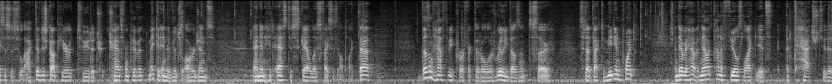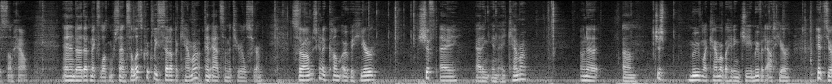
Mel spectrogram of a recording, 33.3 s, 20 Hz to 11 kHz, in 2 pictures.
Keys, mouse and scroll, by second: 0.1-3.6 drag, 3.6 scroll, 3.9 middle click, 4.2 scroll, 4.7 middle click, 5.0 scroll, 5.4 s, 7.2 click, 12.1 scroll, 12.2 click, 13.3 Tab, 13.3-30.9 middle drag, 13.7 scroll down 2, 13.8 alt+a, 16.7 scroll down 2, 18.3 scroll down 1, 19.7 KP_1, 22.0 scroll down 1, 23.8-24.2 scroll up 1, 25.0 shift+a, 30.9 g, 32.1 click.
